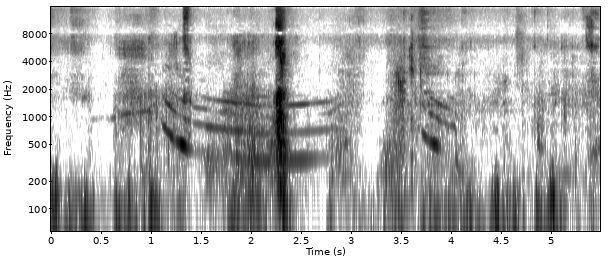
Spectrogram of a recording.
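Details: A young rhino calf moaning one morning near a keeper's milk bucket: drawn-out, tonal, downward-sliding whines about two seconds long, then a second shorter falling moan, with a sharp knock and low handling rumble underneath.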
